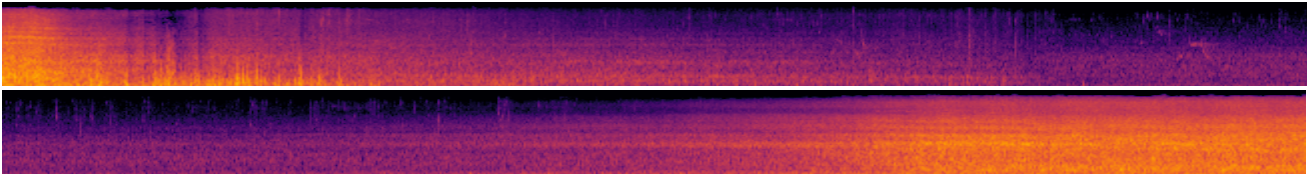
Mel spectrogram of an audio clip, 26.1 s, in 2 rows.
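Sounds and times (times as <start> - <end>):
train rumble passing: 0.0 - 10.5, 16.6 - 26.0
faint outdoor hiss: 1.5 - 21.6.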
